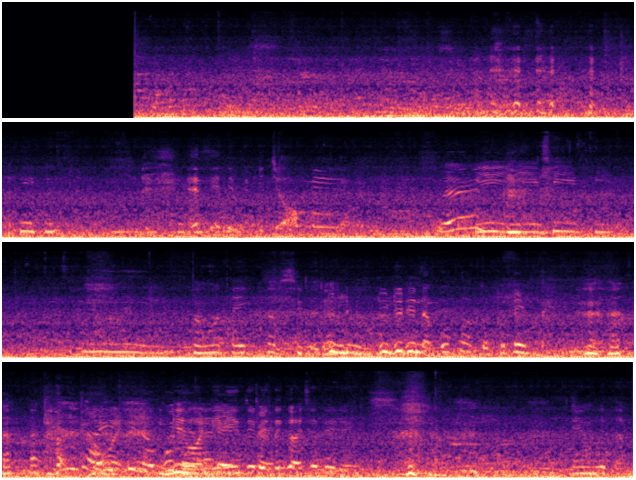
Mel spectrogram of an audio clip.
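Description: Women talk and laugh cheerfully nearby.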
